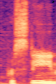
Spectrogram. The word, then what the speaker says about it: pristine: In it, it informs announcers that pristine rhymes with wine.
